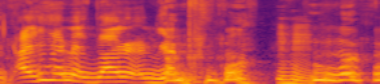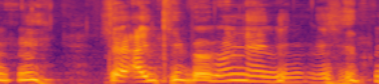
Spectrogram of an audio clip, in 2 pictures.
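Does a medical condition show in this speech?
Yes: cerebral palsy; neck surgery went badly.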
